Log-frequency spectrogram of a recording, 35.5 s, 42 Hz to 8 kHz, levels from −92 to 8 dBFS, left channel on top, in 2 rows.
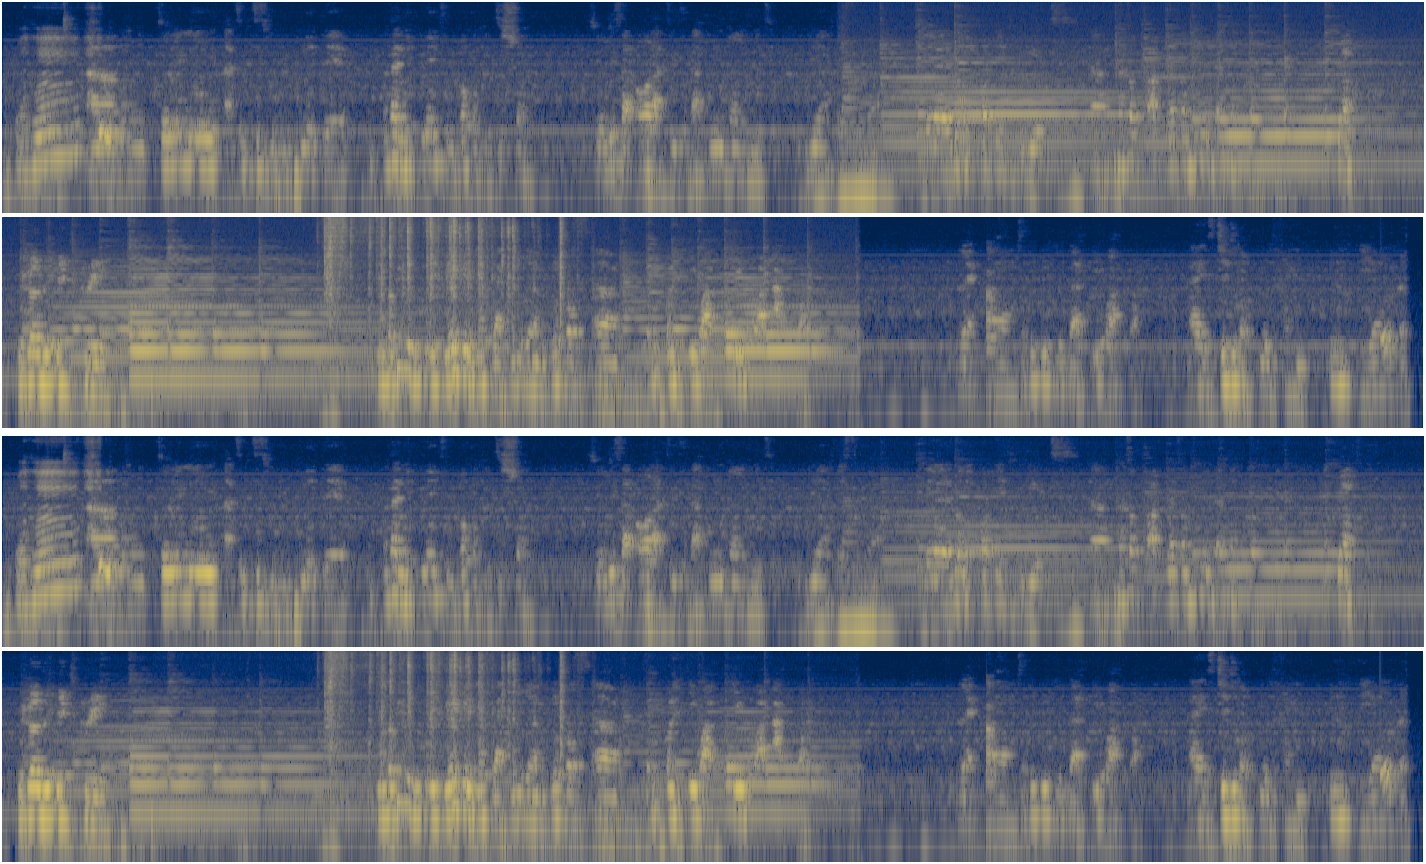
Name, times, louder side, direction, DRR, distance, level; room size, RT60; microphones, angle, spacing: voice 1, 0.0-1.5 30.1-30.3 35.0-35.3, right 2 dB, 60° right, 0.6 m, -26 dB
voice 2, 1.1-1.4 1.7-4.3 4.8-6.6 7.4-9.5 10.1-11.0 11.5-13.0 13.6-15.7 16.5-17.1 18.0-19.2 22.5-25.5 25.8-27.9 29.7-32.0 32.6-34.1 34.4-35.3, right 2 dB, ahead, 0.4 m, -27 dB
sound 1, 10.5-28.5, left 6 dB, 80° left, 0.4 m, -31 dB
sound 2, 19.7-26.5, left 3 dB, 40° left, 0.7 m, -34 dB
2.7 x 2.3 x 2.6 m
head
